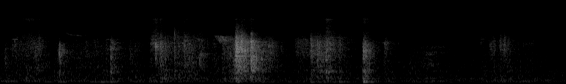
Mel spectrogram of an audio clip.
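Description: Faint rustling and handling noises from a person moving about: several soft, short scuffs in the first few seconds, then near quiet.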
